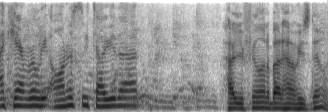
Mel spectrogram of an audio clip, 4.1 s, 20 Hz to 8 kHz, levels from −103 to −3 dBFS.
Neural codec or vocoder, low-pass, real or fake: none; 7.2 kHz; real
